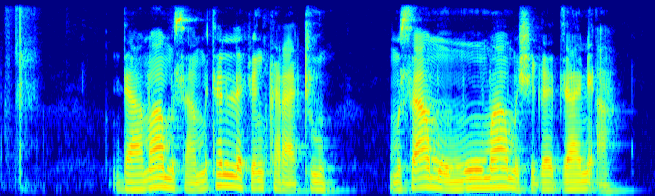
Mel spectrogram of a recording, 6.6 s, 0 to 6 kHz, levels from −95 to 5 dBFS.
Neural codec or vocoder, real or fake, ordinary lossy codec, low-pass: none; real; AAC, 48 kbps; 5.4 kHz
